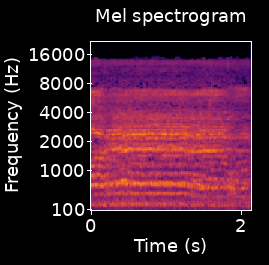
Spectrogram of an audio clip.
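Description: Men's voices chanting a marsiya (Urdu elegy) without instruments: a lead voice into a microphone with others joining in, holding long notes that bend slowly in pitch.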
